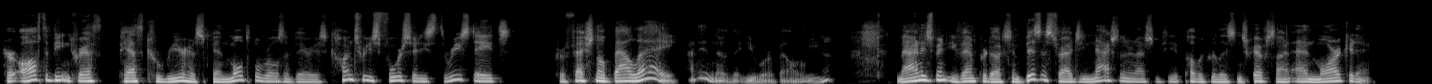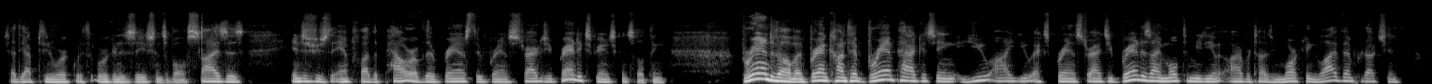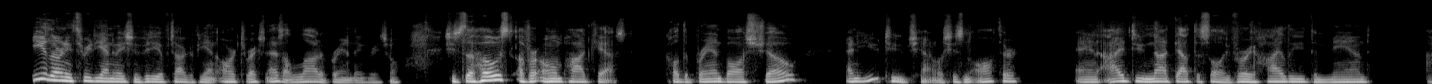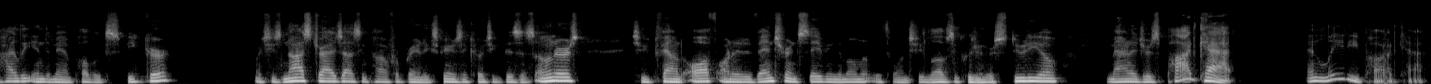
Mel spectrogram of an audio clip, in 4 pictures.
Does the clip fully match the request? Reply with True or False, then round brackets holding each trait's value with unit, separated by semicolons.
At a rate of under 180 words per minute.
True (170 wpm)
